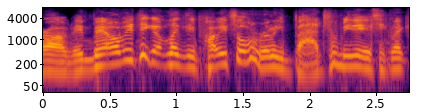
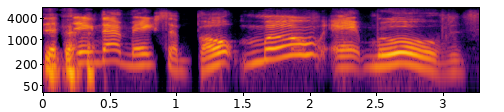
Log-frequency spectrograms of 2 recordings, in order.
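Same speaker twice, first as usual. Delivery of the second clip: fumbling sailor talk, higher; 4 semitones higher than usual. Talking to the crewmates in character, trying to sound like a sailor: bungled sailor talk. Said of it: "sailor talk".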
